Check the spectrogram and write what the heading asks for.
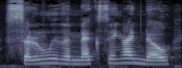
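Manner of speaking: usual speaking voice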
